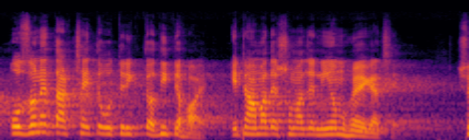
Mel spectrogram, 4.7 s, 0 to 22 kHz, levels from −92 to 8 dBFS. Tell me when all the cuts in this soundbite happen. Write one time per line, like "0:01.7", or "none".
none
